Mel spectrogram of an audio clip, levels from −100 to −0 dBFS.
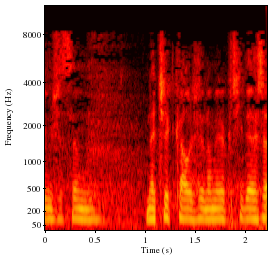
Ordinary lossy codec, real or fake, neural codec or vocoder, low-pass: MP3, 32 kbps; fake; vocoder, 22.05 kHz, 80 mel bands, Vocos; 9.9 kHz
